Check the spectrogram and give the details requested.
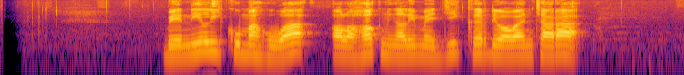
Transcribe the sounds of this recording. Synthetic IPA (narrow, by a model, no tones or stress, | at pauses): bɛnilikumaɦua | ɔlɔɦɔkniŋalimɛd͡ʒikɨrdiwawaɲt͡ʃaɾa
